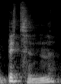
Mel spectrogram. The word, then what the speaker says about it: bitten: So those two T's are there to maintain the same pronunciation on the I as in bit.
